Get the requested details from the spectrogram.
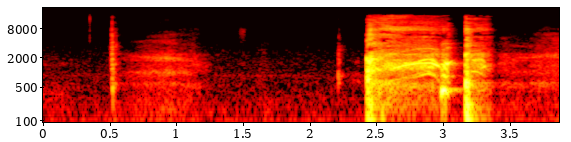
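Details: Adult who has been very ill and in bed all day: a couple of harsh, loud coughs after near silence, with a brief throaty catch between them, cough during illness.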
